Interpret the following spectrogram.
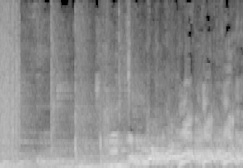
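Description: Men laughing and calling out excitedly, growing livelier about a second in, with music still faintly under them.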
